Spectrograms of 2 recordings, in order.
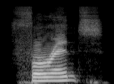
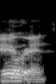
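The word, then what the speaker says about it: Ferentz: You want to lean into fading Iowa thinking the game will pass Kirk Fence by. I can't believe they're so pissed off about the pronunciation or misprononunciation. Ference.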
